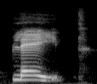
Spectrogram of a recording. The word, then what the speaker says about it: played: Play, played. Enjoy, enjoyed. Stay, stayed. ¿Yes? De igual manera, no pronuncio esta E, no pronuncio esta E, no pronuncio esta E. Played, enjoyed, stayed.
